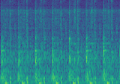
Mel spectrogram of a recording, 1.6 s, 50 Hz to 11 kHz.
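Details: Used RT90 Plus single-cylinder diesel on KS72 tractor frame, recently washed: steady, even thumping about four and a half beats per second with no knocks or misses; healthy low idle.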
